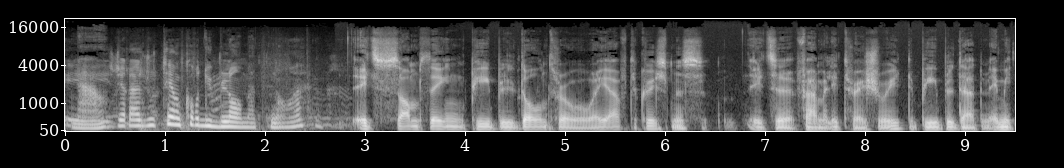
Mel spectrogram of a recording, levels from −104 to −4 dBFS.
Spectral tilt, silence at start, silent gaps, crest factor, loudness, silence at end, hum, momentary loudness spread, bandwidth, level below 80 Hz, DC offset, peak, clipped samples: -5 dB/octave; 0 s; none; 18 dB; -22 LUFS; 0 s; none; 8 LU; 16 kHz; -44 dBFS; under 0.1%; -4 dBFS; under 0.1%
